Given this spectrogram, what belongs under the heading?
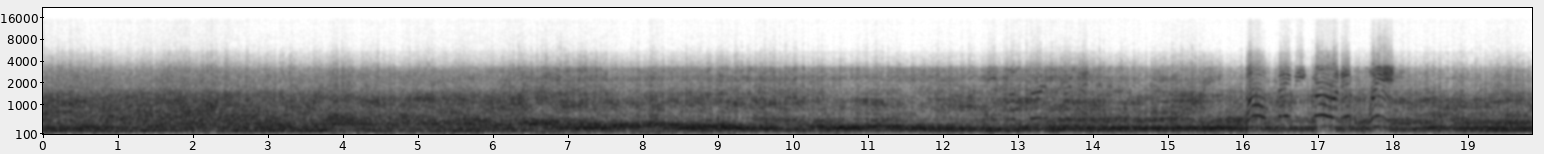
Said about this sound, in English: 0, ignition, liftoff. The MA-6 vehicle has lifted off. Trajectory looks good. The MA-6 vehicle has off the launch pad.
